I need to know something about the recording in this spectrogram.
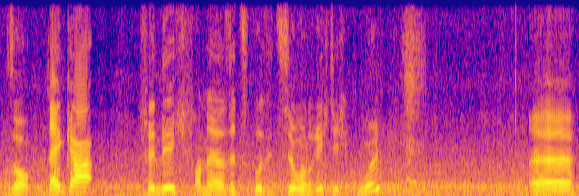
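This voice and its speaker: A man's voice: high voice, slow pace. A young man speaking from inside a motorcycle helmet, giving loose, slangy vlog commentary while riding and often searching for words. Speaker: motovlogger reviewing his motorcycle. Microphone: mic inside motorcycle helmet. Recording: helmet mic with engine and road noise. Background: motorcycle engine and outdoor traffic noise.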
